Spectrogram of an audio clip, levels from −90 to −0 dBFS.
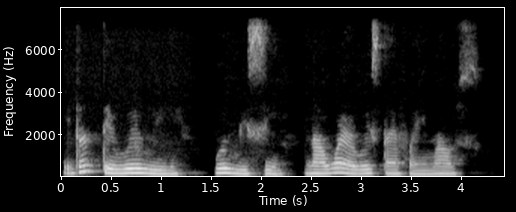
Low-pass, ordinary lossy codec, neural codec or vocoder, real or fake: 7.2 kHz; none; none; real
